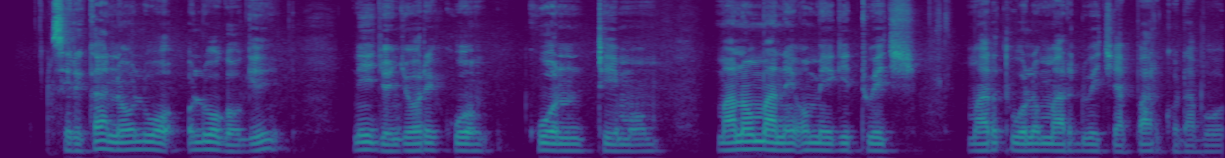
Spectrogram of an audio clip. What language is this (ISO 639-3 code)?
luo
